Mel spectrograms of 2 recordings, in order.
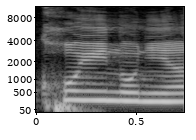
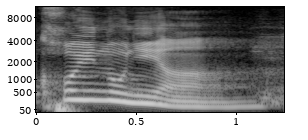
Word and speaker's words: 코이노니아: 사귐이 라고 하는 단어는 헬라어로 코이노니아 를 씁니다 한번 저를 따라서 발음 해보고 있습니다 허 인 온 이야 한번 더 커 이 노 니 야 자 교회에서 가장 많이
